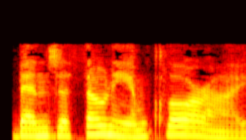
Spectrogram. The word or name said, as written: benzethonium chloride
